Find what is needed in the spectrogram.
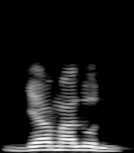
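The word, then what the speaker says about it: جَمَل: Mimnya pendek. Jamalun artinya unta. Tapi kalau mimnya panjang artinya bagus ya atau ganteng. Iya, ganteng juga bisa, indah juga bisa.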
